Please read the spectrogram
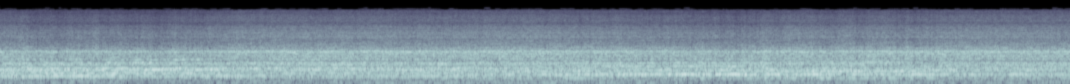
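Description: Live electronic ambient music: a dense synthesizer drone of many held tones over a steady hiss, its chord of tones shifting about halfway through.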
